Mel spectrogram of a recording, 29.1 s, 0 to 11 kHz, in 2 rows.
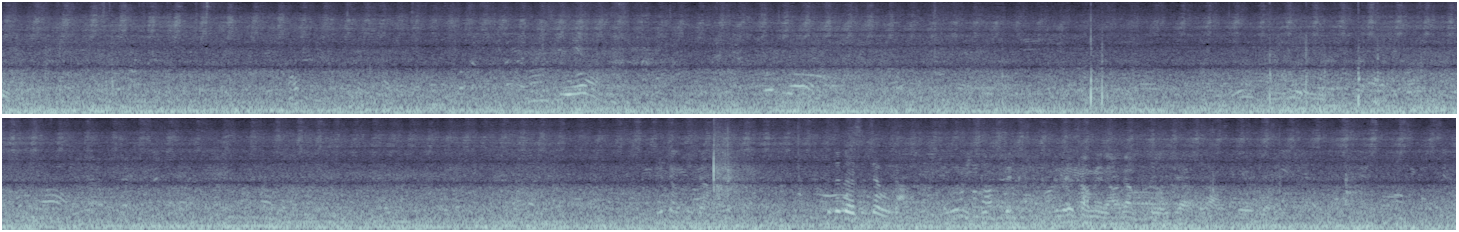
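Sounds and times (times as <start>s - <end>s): voices chattering: 0.0s - 29.0s
tennis ball racket pop: 21.6s - 22.0s.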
